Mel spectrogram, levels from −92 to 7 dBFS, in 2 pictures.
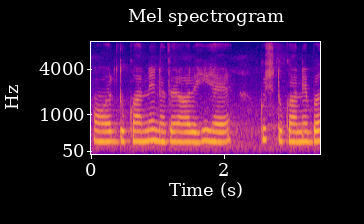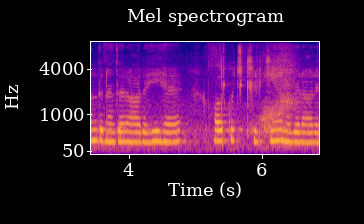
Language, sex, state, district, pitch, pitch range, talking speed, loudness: Hindi, male, Himachal Pradesh, Shimla, 235 Hz, 230-250 Hz, 175 wpm, -16 LUFS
